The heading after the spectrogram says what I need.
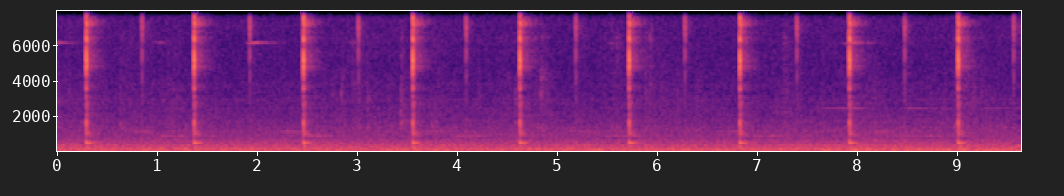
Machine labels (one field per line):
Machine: valve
